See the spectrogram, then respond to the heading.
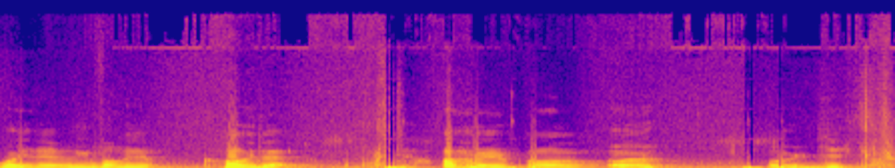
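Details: Dysarthria from cerebral palsy in an adult man with spasticity treated by an implanted pump injecting medicine into the spine; another speaker repeats his words.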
